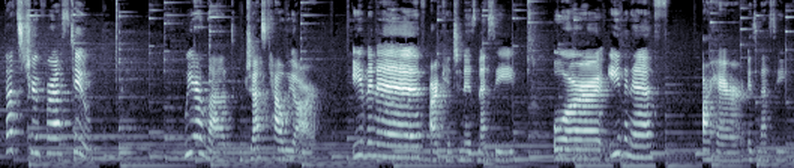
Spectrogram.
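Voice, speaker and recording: Speaking at a fairly high pitch, this woman pastor reads and talks to little ones during storytime with an animated, lilting delivery aimed right at them. The recording is reverberant.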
